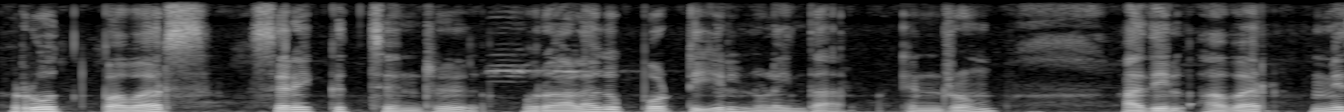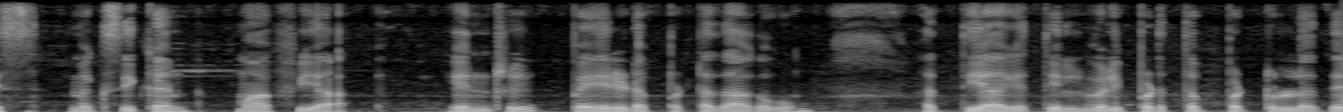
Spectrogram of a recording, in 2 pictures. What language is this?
Tamil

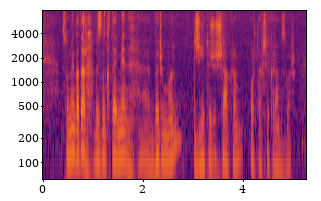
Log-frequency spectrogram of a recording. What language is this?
Kazakh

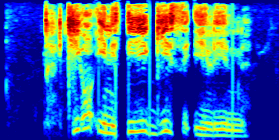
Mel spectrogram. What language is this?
Esperanto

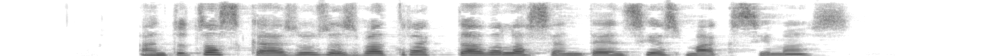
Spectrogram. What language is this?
Catalan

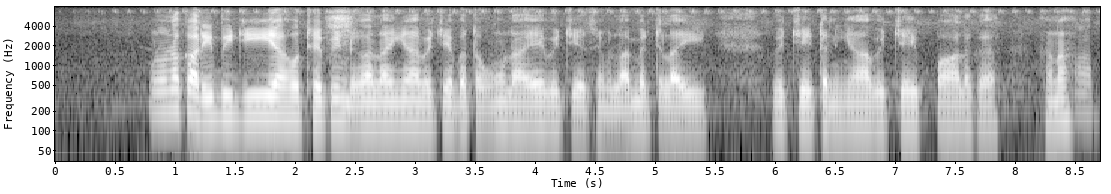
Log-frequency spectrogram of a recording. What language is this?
Punjabi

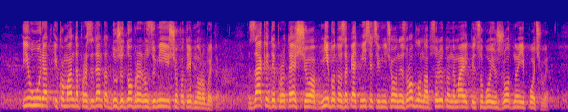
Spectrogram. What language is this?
Ukrainian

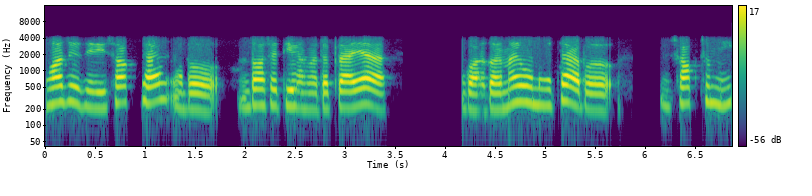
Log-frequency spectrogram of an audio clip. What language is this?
Nepali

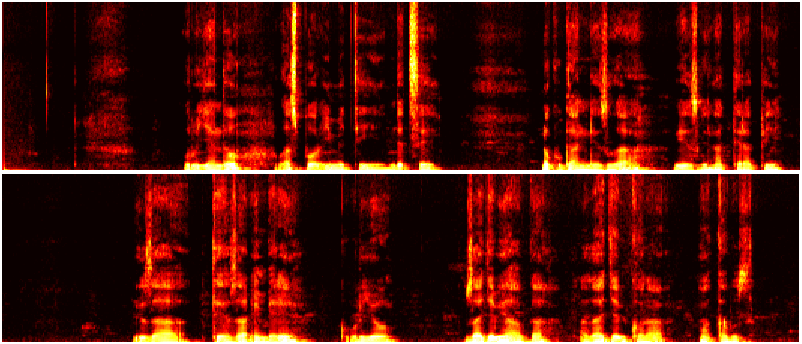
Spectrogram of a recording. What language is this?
Kinyarwanda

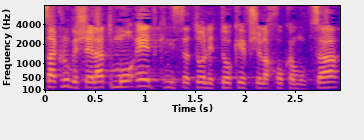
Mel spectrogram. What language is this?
Hebrew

